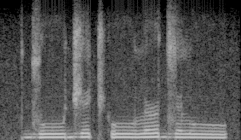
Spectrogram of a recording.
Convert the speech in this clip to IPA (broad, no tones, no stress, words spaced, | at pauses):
d͡zuːd͡ʒet͡ʃʼuː lə˞d͡zʏluː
